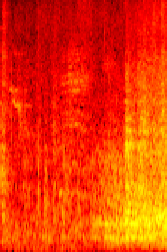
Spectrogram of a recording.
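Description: A calf bawling: one drawn-out call that starts about one and a half seconds in and is the loudest sound here.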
